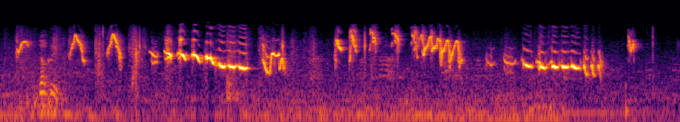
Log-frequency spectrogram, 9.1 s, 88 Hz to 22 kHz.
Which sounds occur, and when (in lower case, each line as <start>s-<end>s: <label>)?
0.0s-9.0s: mechanisms
0.2s-0.4s: bird call
0.5s-0.8s: man speaking
0.9s-1.1s: bird call
1.2s-1.4s: generic impact sounds
1.4s-1.7s: bird call
1.7s-1.9s: generic impact sounds
2.0s-3.3s: bird call
3.0s-3.1s: generic impact sounds
3.5s-3.8s: bird call
3.7s-3.8s: tick
4.1s-4.3s: generic impact sounds
4.4s-5.0s: bird call
4.7s-5.3s: man speaking
4.8s-4.9s: tick
5.2s-5.3s: bird call
5.2s-5.4s: tick
5.5s-6.2s: bird call
6.2s-6.5s: man speaking
6.4s-6.6s: bird call
6.7s-8.0s: bird call
8.3s-8.4s: tap
8.3s-8.6s: bird call
8.6s-8.7s: tick
8.9s-9.0s: generic impact sounds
